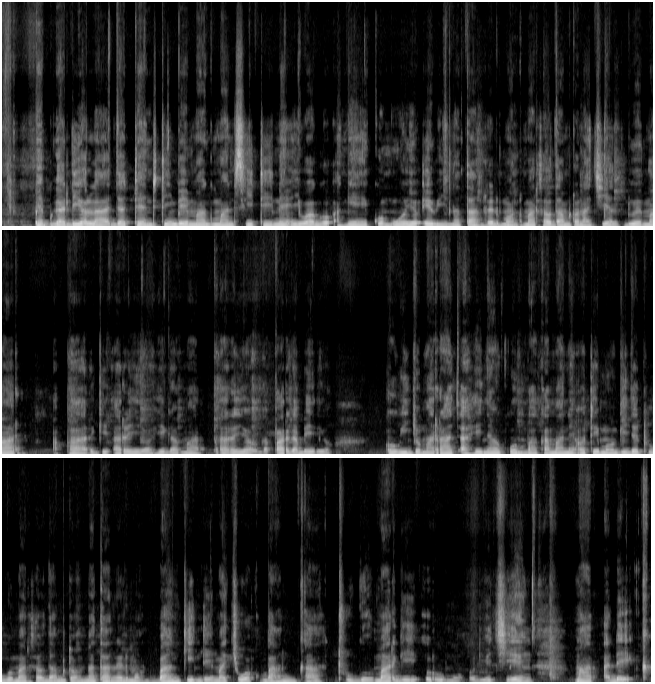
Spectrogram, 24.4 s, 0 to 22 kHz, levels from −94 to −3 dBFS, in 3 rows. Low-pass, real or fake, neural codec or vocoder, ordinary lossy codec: none; fake; vocoder, 44.1 kHz, 128 mel bands, Pupu-Vocoder; none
